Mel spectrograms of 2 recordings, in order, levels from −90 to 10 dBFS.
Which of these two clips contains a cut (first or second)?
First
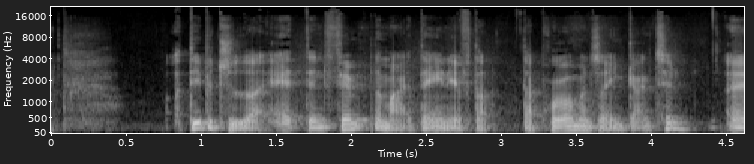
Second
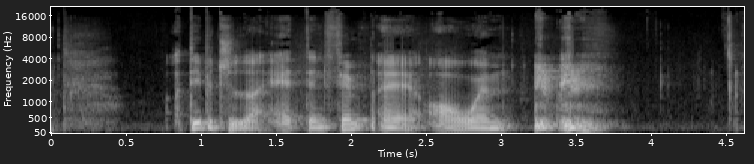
second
